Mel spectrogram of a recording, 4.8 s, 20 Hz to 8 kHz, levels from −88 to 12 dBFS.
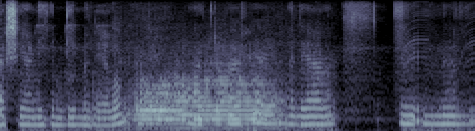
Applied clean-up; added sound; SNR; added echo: neural mask model RNNoise.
